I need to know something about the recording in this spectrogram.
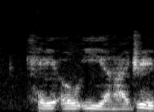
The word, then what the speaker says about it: Koenig: l dot and then k-o-e-n-i-g but it's pronounced koenig so l koenig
